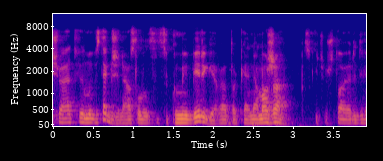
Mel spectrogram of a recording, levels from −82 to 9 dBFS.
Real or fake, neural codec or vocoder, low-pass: real; none; 10.8 kHz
